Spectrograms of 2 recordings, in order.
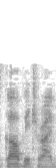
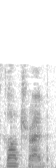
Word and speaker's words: Gawtrybe: When I saw it as a kid, I always read it as Gawtrybe, but no, it's Gawtrybe. Huh.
